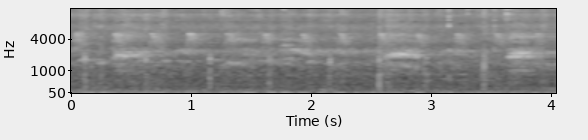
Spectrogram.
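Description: Birds calling outdoors in short repeated calls, several a second, with some louder, lower calls mixed in.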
